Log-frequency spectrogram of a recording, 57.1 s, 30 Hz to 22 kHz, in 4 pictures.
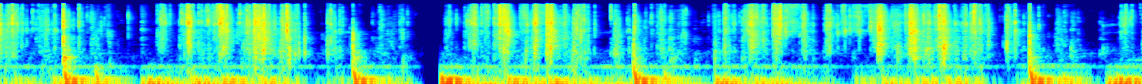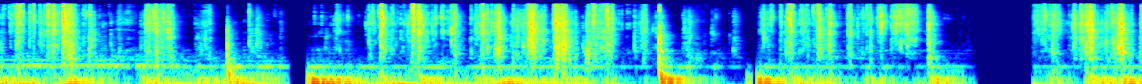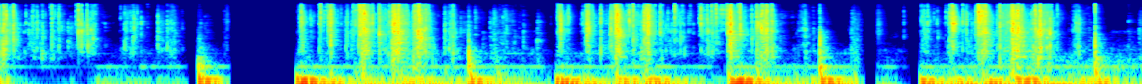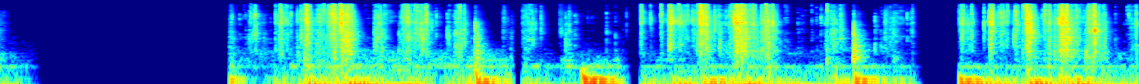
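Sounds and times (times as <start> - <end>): foil wrappers crinkling and tearing: 0.0 - 17.6, 18.4 - 23.1, 23.8 - 26.0, 27.2 - 30.9, 32.3 - 38.8, 40.1 - 42.2, 45.8 - 48.8, 49.4 - 50.1, 50.9 - 57.0.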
